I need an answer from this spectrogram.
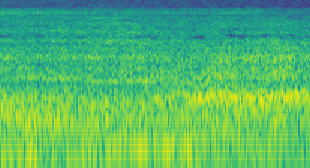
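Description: Helicopter landing at a funeral gives a loud, steady roar of engine and rotor noise that holds an even level throughout, with no clear gaps or breaks.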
